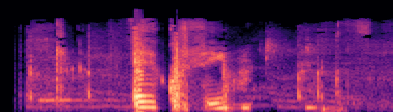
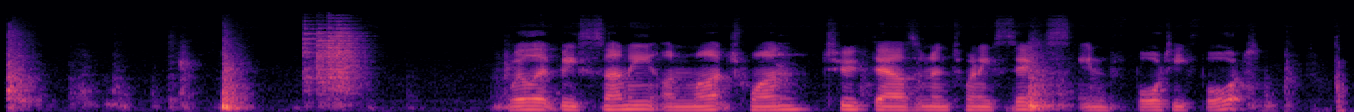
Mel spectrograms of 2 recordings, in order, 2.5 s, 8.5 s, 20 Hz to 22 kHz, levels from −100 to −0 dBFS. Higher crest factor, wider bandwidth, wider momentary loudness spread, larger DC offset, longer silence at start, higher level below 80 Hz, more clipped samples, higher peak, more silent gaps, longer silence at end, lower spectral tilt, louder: second, 16 dB vs 24 dB; second, 11.5 kHz vs 13 kHz; about the same, 21 LU vs 20 LU; neither; first, 0.25 s vs 0.05 s; first, -46 dBFS vs -76 dBFS; first, 0.2% vs under 0.1%; first, 0 dBFS vs -18 dBFS; neither; first, 0.4 s vs 0.05 s; about the same, -5 dB/octave vs -5.5 dB/octave; first, -13 LUFS vs -40 LUFS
